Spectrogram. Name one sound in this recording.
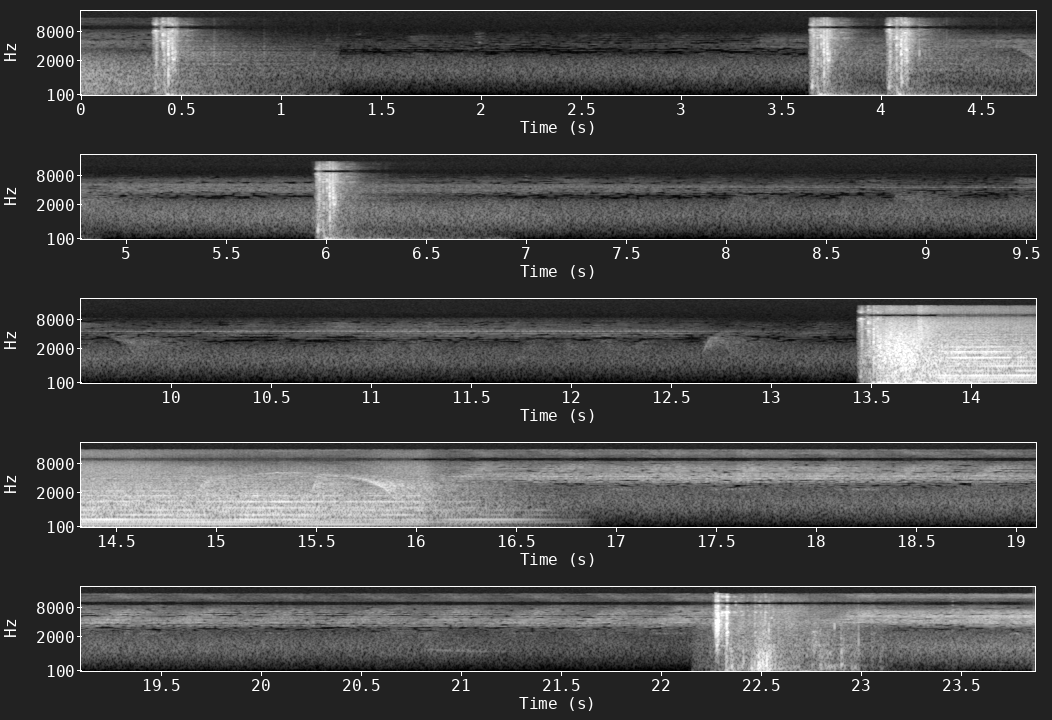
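Game menu buttons click sharply a few times.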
